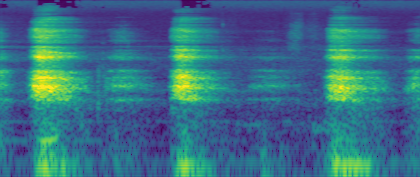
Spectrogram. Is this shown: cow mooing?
no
